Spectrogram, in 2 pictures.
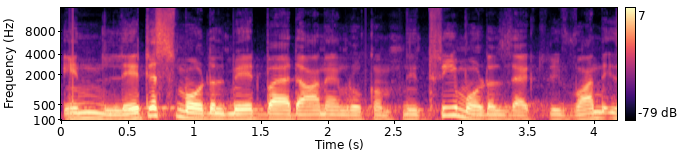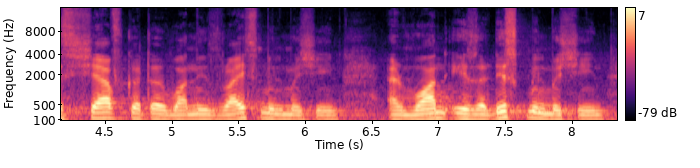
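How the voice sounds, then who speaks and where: A man talks slowly and earnestly on a livestream, answering viewers one by one. His voice sits mid-range with a dark, mellow tone, and a long reverb trails behind him. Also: mid-range voice, steady tone. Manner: deliberately slow, earnest, reads out comments. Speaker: livestream sales host for farm machinery. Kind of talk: casual livestream talk to viewers. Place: inside a factory or showroom.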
